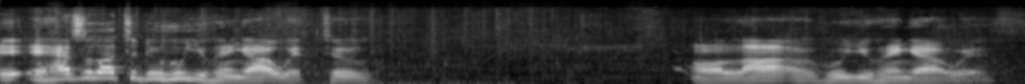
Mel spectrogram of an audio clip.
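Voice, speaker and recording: Over music in the background, a man with a fairly high pitch talks at a fairly quick pace with very wide pitch swings. He leaves long, frequent pauses. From California, Mexican family from Jalisco. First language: Spanish. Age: 30s. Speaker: gaming streamer. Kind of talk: casual live-stream chat. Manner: casual, code-switching English and Spanish.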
